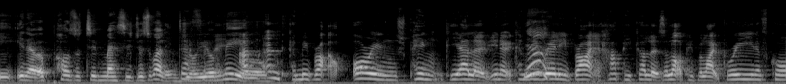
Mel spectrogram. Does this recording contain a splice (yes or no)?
yes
